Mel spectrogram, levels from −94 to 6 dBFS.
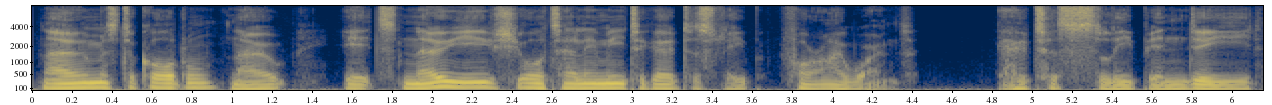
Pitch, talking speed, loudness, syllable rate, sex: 100 Hz, 205 wpm, -18 LUFS, 4.8 syllables/s, male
